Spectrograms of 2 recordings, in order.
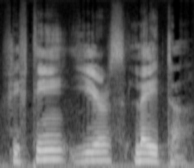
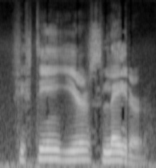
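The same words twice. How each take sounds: First: It is said in a non-American, British-style accent. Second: It is said in an American accent.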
